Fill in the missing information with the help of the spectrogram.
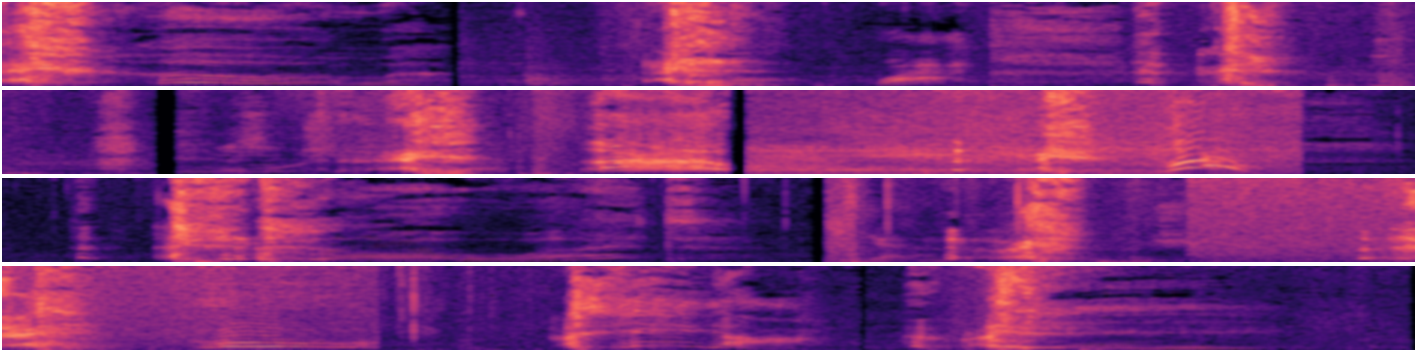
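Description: Repeated sharp explosive bursts with rising voiced intakes before them, a run of sneezes with gasping build-ups.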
